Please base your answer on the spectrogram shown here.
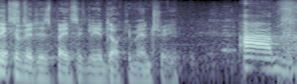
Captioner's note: laughter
